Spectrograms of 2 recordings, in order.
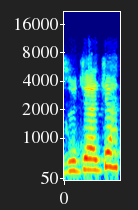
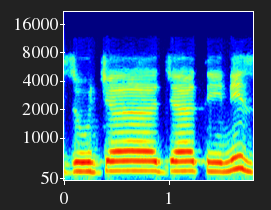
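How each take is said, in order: First: The word ends in a clipped -ah sound. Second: The word ends in a linked -atin sound. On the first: The reciter stops after this word. "Kalau zujajah tak ada" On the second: The reciter joins it to the next word. "Tapi kalau disambung dia jadi macam mana?"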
